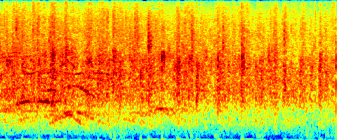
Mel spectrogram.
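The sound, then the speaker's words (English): A church audience breaks into steady applause as a clap of praise to God, a dense, continuous patter of many hands clapping at an even loudness, with a few faint voices and cheers mixed in. “Come on, if you believe that, give God a clap of praise right now.”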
